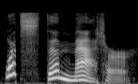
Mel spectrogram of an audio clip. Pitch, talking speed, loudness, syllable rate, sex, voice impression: 225 Hz, 130 wpm, -15 LUFS, 3.1 syllables/s, female, feminine, middle-aged, tensed, powerful, bright, clear, intellectual, calm, slightly friendly, elegant, lively, slightly sharp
